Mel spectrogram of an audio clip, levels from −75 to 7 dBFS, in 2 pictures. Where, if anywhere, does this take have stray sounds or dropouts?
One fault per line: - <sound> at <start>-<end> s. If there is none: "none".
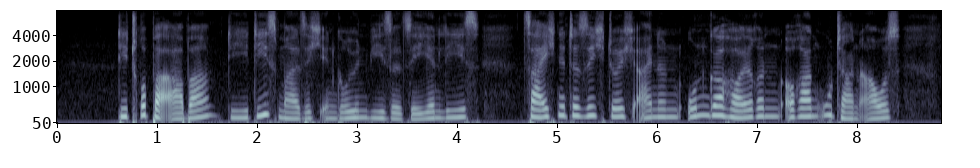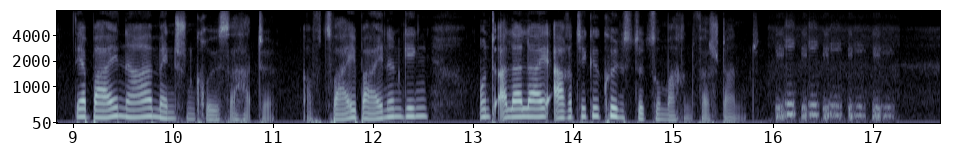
- dropout at 0.8-0.8 s
- laugh at 16.0-17.2 s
